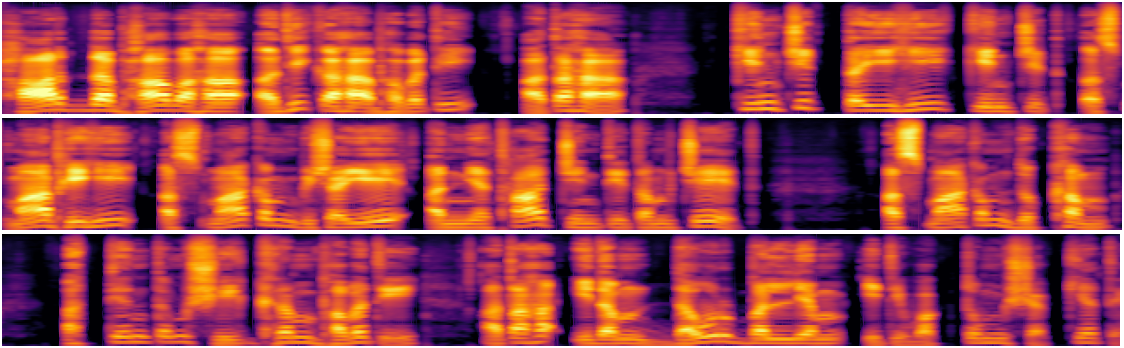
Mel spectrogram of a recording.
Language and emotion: Sanskrit, neutral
